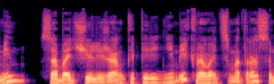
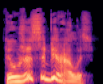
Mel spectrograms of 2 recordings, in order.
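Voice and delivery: high-pitched, indignant telling-off; see right through her and say so; scolding; 10 semitones higher than usual. Acted. Magrat accuses Nanny of planning a crude remark, high and scolding.

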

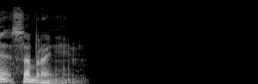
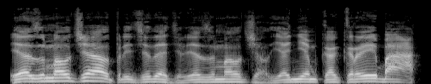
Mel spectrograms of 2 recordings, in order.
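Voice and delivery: higher, slow jolly mocking shout; cheerful shout; 4 semitones higher, 4 dB louder than usual. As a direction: shout it out merrily. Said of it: "крикнул он весёлым голосом".

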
